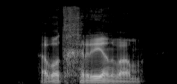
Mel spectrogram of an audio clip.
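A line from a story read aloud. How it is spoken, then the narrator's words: Through clenched teeth. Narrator (Russian): процедил он сквозь стиснутые зубы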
